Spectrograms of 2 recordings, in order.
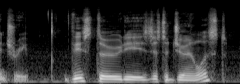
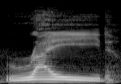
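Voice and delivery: normal talking voice

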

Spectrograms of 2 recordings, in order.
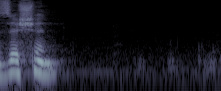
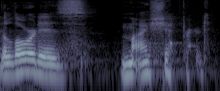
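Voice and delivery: low and soft, pause before "my"; stress on MY; 3 semitones lower, 7 dB quieter than usual. Shown as a demonstration. Preacher giving David's true wording, stress on "my". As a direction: drop down and set "my" apart. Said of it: "David said".

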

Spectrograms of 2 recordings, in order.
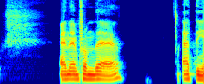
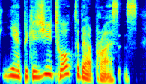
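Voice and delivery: mock retort, pitched way up; high mock retort; 8 semitones higher than usual. Telling clients why they ask for discounts, high mock voice. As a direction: play the smug reply in a high voice.

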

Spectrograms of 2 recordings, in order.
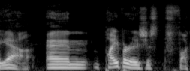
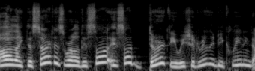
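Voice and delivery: high-pitched hammed-up French accent; Curie, French accent; 10 semitones higher than usual. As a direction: put on an exaggerated, lilting French voice. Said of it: "this incredibly racist French accent".

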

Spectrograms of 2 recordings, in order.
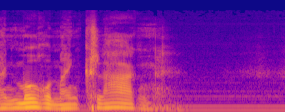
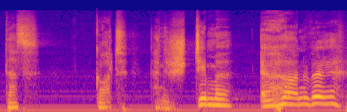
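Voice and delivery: fervent preaching; 9 semitones higher, 4 dB louder than usual. Acted. Pastor urging the church to cry to the Lord, fervent preaching. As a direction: preach it, calling them out of the pit. Preacher rising to full force.

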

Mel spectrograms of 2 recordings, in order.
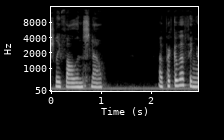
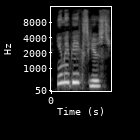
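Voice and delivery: high, loud, haughty dismissal; a queen shooing away a servant, dismissive; 12 semitones higher, 7 dB louder than usual. A narrator's reading. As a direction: wave him off like a bothersome servant. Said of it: "shooing him away with her hand".

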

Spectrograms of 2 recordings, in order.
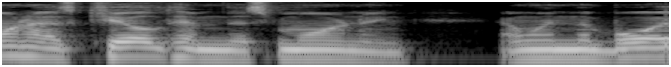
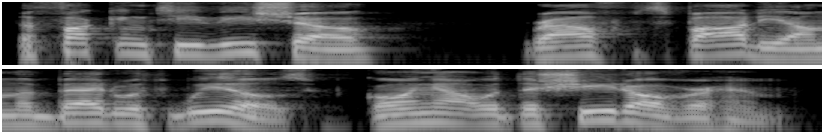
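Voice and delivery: agitated rant; 7 semitones higher than usual. Acted. Vlade ranting in accent.

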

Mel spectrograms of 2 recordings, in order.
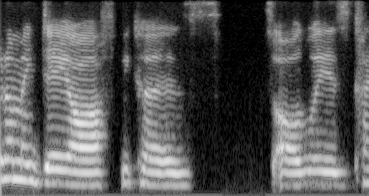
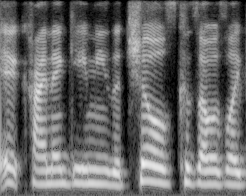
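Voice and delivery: normal talking voice

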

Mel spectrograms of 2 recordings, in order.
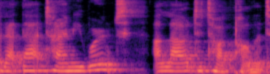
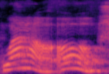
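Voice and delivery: higher-pitched, drawn-out wow of amazement; impressed wow; 5 semitones higher than usual. Retold or imitated. Traveler hearing the con man's university story, impressed. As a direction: act out being impressed. Acts out her impressed reaction.

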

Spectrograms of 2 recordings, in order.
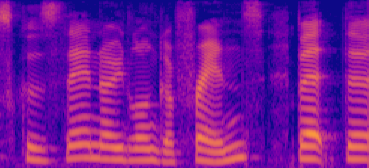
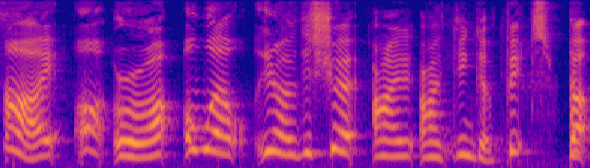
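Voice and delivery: raised, hesitant mock Leeds customer; Leeds accent; 5 semitones higher, 5 dB louder than usual. Customer unsure about a shirt, mock Leeds accent. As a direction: put on a Leeds accent, higher. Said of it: "do the accent".

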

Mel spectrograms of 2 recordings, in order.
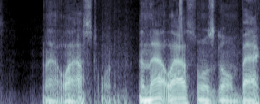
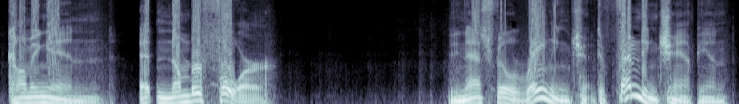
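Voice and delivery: hammed-up race announcer; 6 semitones higher than usual. Reading the NASCAR top finishers to his buddy, hyped announcer. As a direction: boom out the countdown like a race caller. Hams up the race results countdown.

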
